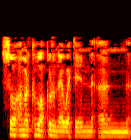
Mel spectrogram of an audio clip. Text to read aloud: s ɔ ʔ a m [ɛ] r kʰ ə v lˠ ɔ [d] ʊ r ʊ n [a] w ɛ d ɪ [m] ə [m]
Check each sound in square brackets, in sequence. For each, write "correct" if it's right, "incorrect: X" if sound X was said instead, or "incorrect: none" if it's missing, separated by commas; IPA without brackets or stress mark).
incorrect: a, incorrect: ɡ, incorrect: ɛ, incorrect: n, incorrect: n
